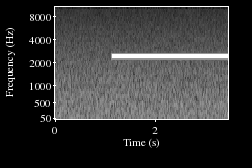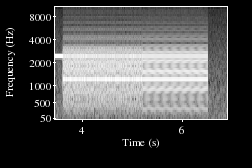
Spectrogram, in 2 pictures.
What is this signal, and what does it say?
Cassette data (Kansas City type), 1200 baud, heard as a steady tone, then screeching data.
